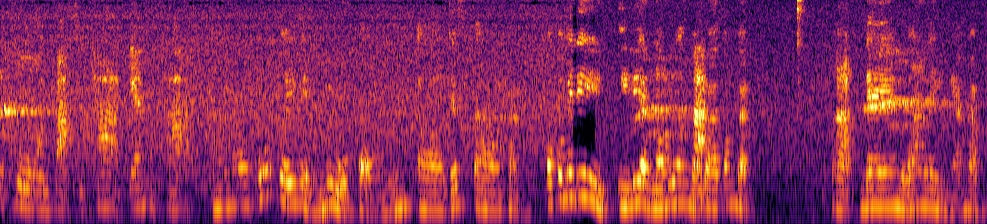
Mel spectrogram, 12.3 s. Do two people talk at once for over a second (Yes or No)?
No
